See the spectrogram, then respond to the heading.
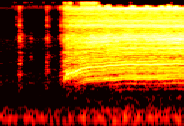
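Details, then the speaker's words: Un-shimmed HO Viper slot car rear end: a high, buzzy whine climbs as the motor spins up, with a coarse rasp over it; sloppy gear mesh from the loose rear end. "See, that's gear mesh all happening. It sounds like crap. And look at that. That's all loose."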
